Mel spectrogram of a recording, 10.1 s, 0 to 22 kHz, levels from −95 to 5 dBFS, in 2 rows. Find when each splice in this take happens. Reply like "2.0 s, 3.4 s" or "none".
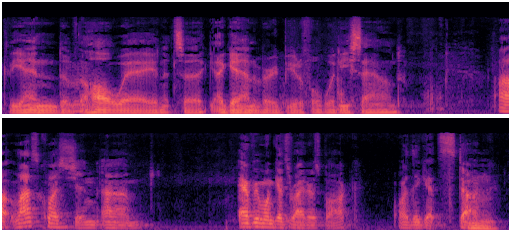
none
